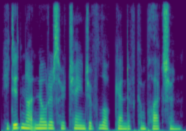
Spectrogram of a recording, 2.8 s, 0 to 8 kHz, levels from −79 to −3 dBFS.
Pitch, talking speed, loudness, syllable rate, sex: 180 Hz, 235 wpm, -20 LUFS, 6.0 syllables/s, female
